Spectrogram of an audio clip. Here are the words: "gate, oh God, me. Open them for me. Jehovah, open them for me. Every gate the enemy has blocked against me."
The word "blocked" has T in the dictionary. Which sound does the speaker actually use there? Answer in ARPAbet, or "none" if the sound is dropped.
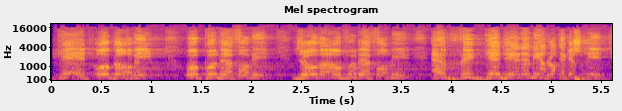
none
